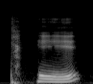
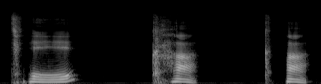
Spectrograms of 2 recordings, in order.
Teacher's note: tem que ser um som, primeiramente com a explosão, tá? O p, o t e o k alemão. Se você mexer a folha falando essas letras, então tá correto.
